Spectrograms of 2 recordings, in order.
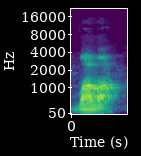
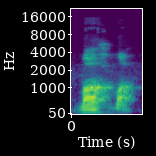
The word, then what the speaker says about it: vahva: And it's pronounced, some people like English speaking or others also say like vava, but it's actually pronounced in a much stronger manner as well as like vahva, vahva, like two those different separate like things.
